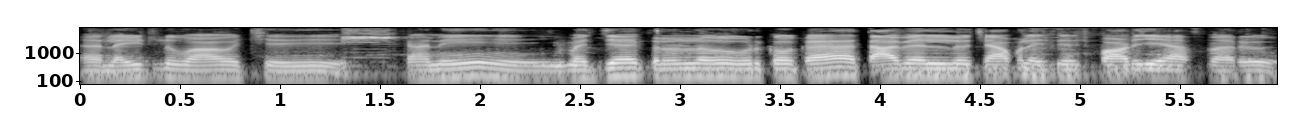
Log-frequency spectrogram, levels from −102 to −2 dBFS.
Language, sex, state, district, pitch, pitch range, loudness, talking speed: Telugu, male, Andhra Pradesh, Krishna, 130 Hz, 120-140 Hz, -17 LUFS, 140 wpm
